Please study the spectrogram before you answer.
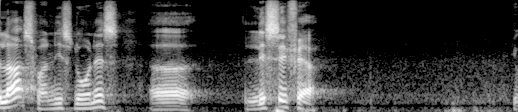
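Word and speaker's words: laissez-faire: transformation and the last one is known as lissefer you call this as let's say fellas it's a french term it's pronounced uh let's say fairs that's how it's a french word now let's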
